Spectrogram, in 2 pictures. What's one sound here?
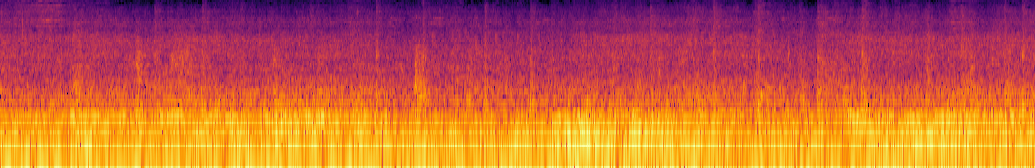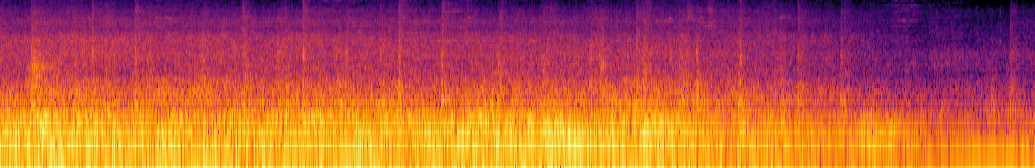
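Wood chips pour steadily from a chute into a rail car with a rushing rumble.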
